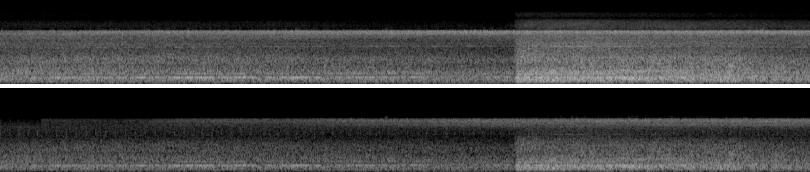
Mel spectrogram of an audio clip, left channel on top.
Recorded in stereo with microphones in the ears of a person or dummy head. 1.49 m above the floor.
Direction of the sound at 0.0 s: 75° left (ahead or behind).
